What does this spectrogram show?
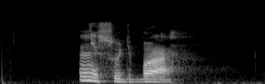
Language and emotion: Russian, neutral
